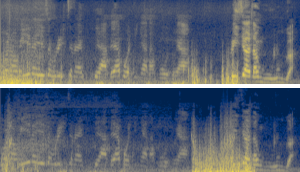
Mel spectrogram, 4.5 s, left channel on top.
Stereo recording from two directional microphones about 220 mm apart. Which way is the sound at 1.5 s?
45° left (ahead or behind).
